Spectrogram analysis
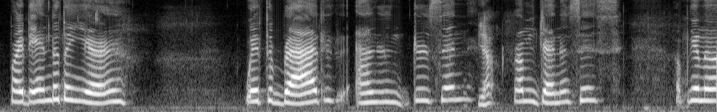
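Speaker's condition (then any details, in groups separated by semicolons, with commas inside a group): Cerebral palsy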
